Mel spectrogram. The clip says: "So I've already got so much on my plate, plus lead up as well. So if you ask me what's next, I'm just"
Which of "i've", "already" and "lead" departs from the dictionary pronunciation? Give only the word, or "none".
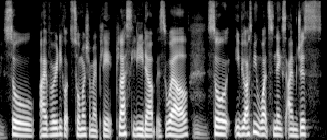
none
